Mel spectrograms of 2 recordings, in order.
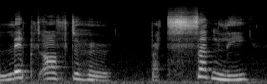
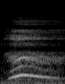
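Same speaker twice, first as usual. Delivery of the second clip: delighted gasp; 8 semitones higher, 3 dB quieter than usual. Acted. Delighted at the cakes.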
